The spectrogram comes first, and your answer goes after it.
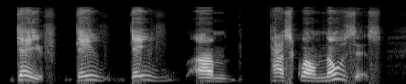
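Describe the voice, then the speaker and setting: A man speaks loudly in a high pitch with an animated tone. The sound is dry and close, with no echo. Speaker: trading educator. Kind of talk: lecture.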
